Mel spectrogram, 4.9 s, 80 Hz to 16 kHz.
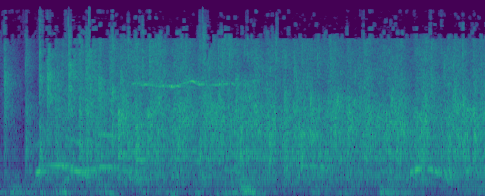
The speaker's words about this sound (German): Applaus fürs Hinsetzen, das erwarte ich eigentlich erst so ab 75 plus.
